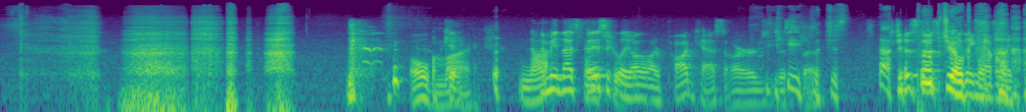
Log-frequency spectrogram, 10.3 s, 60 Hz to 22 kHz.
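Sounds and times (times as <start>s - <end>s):
man breathing heavily: 0.0s - 3.0s, 9.8s - 10.2s
speech: 4.1s - 10.2s
laughter: 7.6s - 10.2s.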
